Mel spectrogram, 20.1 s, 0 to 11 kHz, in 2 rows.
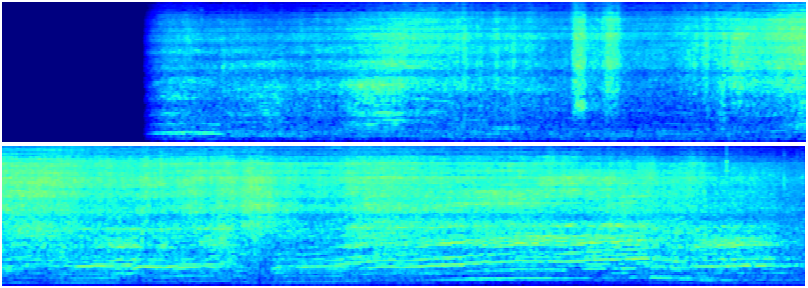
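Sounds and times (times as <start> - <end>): car engine revving hard: 4.2 - 6.6, 9.2 - 20.0.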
